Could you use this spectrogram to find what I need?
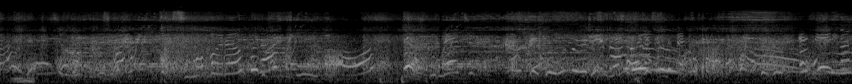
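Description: Magical game battle effects whoosh and chime throughout.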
